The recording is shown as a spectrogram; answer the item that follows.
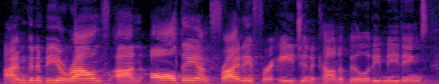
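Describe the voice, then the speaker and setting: A man leading a team sales meeting, energetic and hyping up the team. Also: high voice, a little fast, clear, resonant tone. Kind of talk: upbeat meeting announcements.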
